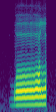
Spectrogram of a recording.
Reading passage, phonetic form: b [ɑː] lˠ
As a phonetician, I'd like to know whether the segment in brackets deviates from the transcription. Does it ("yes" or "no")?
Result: yes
